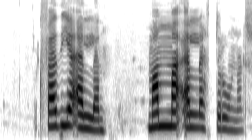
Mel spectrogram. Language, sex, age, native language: Icelandic, male, 9, Icelandic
